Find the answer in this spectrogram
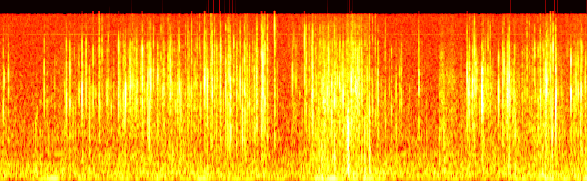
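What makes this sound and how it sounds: A medium white padded paper bubble mailer resting on a towel is scratched and pressed with the fingertips and short nails of both hands. It gives off a quiet, continuous stream of bright, crisp crinkling and crunching with scattered sharp clicks and almost no low end.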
